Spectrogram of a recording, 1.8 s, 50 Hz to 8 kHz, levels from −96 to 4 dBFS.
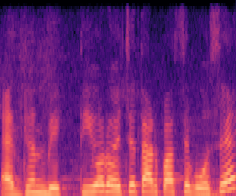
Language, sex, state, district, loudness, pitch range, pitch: Bengali, female, West Bengal, Malda, -15 LUFS, 225-270 Hz, 250 Hz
